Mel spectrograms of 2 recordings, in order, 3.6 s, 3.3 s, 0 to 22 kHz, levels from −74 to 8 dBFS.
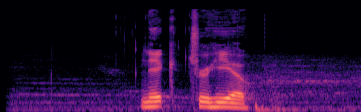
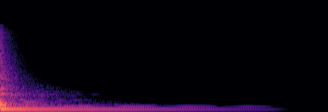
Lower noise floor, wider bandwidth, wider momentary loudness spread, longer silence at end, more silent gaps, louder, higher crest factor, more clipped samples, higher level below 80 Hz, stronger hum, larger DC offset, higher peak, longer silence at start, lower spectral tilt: second, -46 dBFS vs -78 dBFS; first, 16.5 kHz vs 8.4 kHz; about the same, 25 LU vs 24 LU; second, 0.35 s vs 1.4 s; neither; first, -17 LUFS vs -30 LUFS; second, 18 dB vs 24 dB; neither; second, -46 dBFS vs -32 dBFS; neither; neither; about the same, -2 dBFS vs -4 dBFS; first, 1.4 s vs 0 s; second, -5.5 dB/octave vs -7.5 dB/octave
